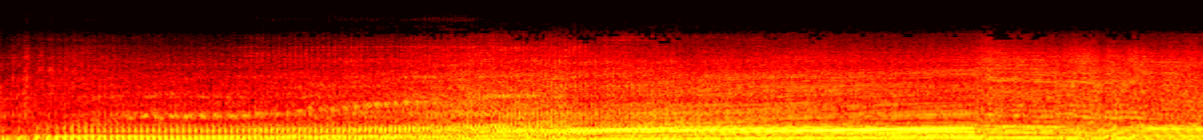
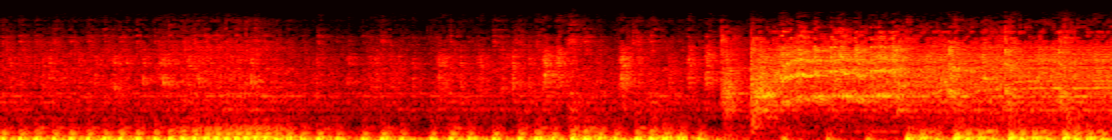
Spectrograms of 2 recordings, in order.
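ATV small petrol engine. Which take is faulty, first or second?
first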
